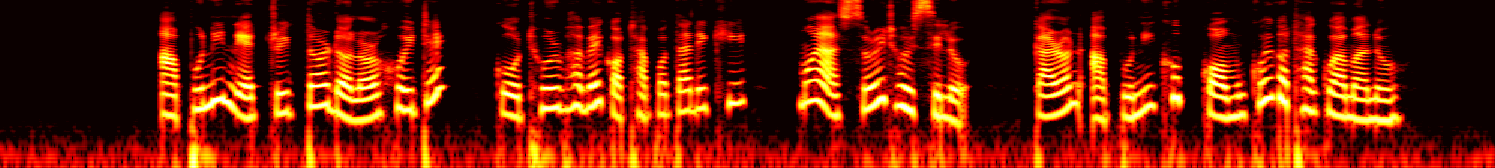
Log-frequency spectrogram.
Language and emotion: Assamese, surprised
